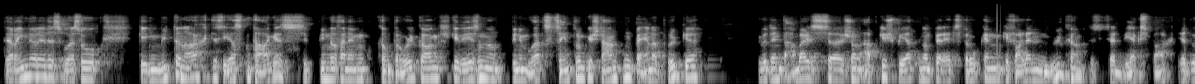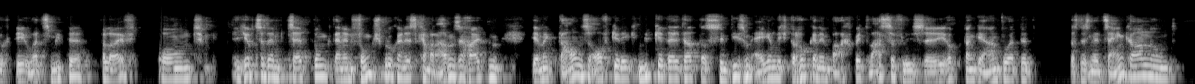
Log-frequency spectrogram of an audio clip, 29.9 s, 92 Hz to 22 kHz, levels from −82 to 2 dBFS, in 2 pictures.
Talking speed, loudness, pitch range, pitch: 155 wpm, -18 LUFS, 125-150 Hz, 135 Hz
